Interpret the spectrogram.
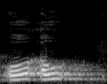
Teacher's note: आपके होठों की आकृति गोल बनती है और थोड़े से होठ आगे की तरफ आते हैं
